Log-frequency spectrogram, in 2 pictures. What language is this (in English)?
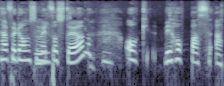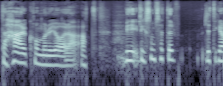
Swedish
